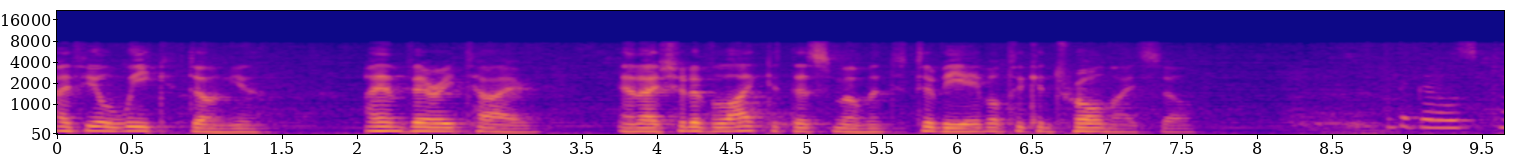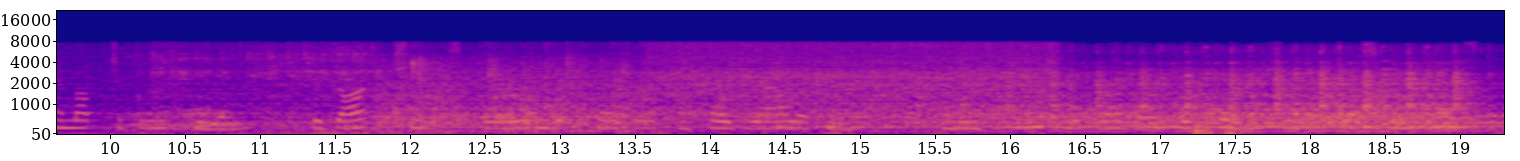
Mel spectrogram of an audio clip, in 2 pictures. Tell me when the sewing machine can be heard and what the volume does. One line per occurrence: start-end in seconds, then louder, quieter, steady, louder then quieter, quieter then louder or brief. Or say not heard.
10.2-19.2 louder.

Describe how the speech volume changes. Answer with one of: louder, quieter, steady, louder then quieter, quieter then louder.
quieter.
